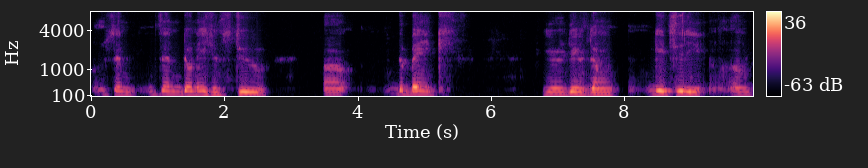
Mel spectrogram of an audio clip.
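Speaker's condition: Cerebral palsy; uses wheelchair for mobility

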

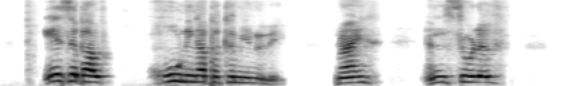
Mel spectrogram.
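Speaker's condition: Cerebral palsy; segregated schooling

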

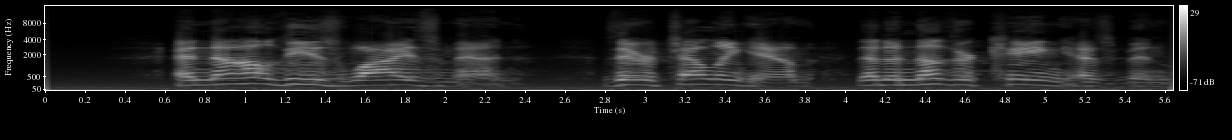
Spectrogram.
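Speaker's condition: No condition

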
